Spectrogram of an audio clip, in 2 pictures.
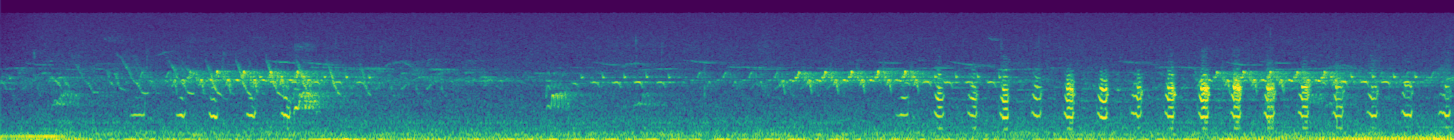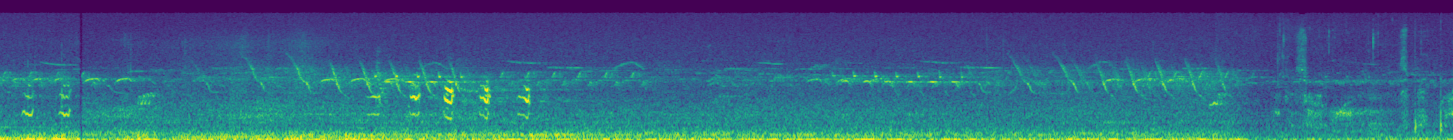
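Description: Wild turkey gobbling again and again, in rapid rattling runs of notes, over a steady low rumble. The loudest gobbles come about halfway through.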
